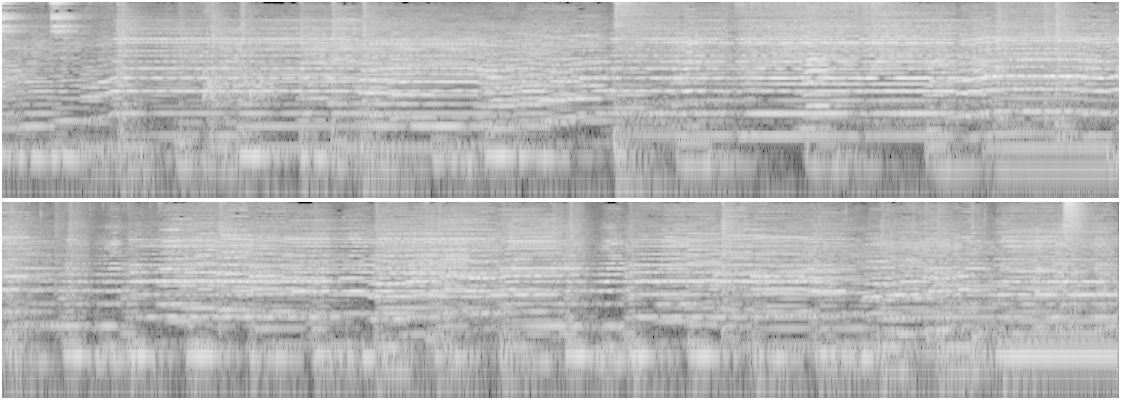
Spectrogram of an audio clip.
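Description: An accordion orchestra playing a tune in held chords over a bass line.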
